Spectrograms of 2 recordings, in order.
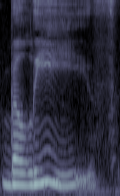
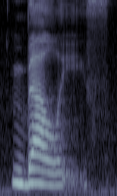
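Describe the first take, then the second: First: Belize wrongly stressed on "lize"; stress on second syllable. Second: Bellies with the stress on "Bel"; stress on first syllable. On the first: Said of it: "Bellies instead of belize". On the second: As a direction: lean on "Bel" in "Bellies", letting "lies" drop. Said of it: "more of an emphasis on bell". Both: Shown as a demonstration.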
